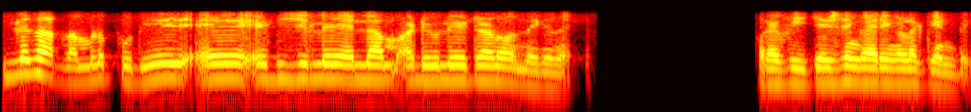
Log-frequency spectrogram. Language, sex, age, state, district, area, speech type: Malayalam, male, 45-60, Kerala, Wayanad, rural, conversation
